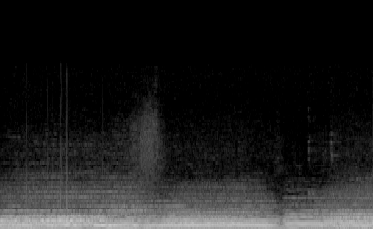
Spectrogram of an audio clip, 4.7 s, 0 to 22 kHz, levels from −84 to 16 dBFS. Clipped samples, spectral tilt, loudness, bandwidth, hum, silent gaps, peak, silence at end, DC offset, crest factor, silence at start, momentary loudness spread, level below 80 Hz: under 0.1%; -9 dB/octave; -12 LUFS; 5.8 kHz; none; none; 0 dBFS; 0 s; under 0.1%; 12 dB; 0 s; 4 LU; -44 dBFS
